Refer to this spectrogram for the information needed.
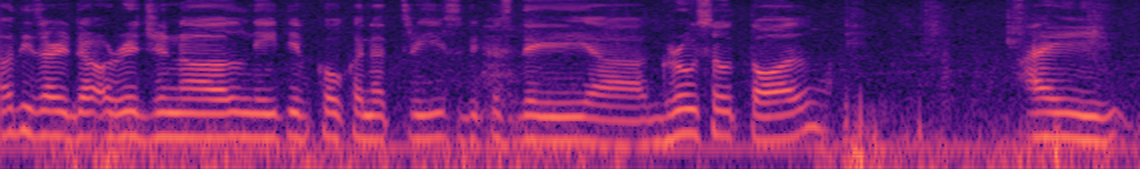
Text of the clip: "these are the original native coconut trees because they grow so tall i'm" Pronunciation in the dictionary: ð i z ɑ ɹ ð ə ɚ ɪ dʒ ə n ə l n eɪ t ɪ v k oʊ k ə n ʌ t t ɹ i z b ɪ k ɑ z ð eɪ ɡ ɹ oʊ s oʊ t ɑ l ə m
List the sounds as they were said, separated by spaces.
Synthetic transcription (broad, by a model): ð i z ɑ ɹ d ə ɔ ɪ dʒ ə n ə l n eɪ t ɪ v k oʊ k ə n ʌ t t ɹ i s b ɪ k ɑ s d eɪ ɡ ɹ oʊ s oʊ t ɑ l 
